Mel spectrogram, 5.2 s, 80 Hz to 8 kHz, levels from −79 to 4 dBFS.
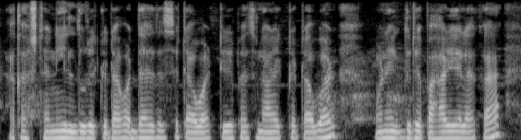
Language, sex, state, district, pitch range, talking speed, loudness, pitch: Bengali, male, Tripura, West Tripura, 130-135 Hz, 175 wpm, -17 LUFS, 130 Hz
